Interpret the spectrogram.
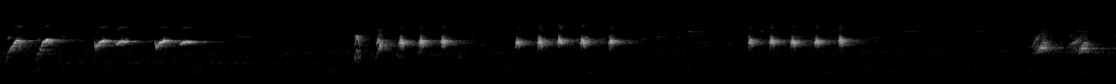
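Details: Male Song Thrush, the third of several, singing richly with nightingale-like sounds: clear phrases each repeated in twos, threes or fours, such as three matching fluty notes, then quick rhythmic bursts of four or five notes, divided by short pauses.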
